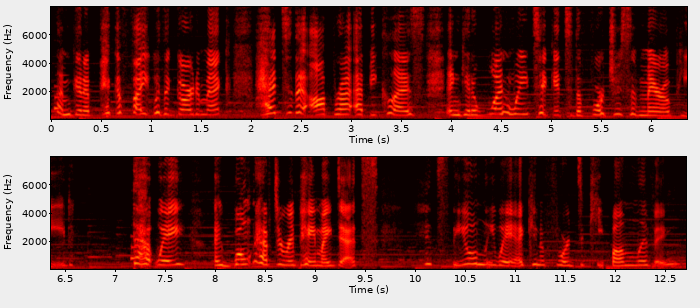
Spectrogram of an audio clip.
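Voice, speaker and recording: A woman's voice: extremely high pitch, a little fast, sharp tone, faint music behind, full character voice. A woman voicing a dramatic, grandiose young female engineer in a video game. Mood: desperate. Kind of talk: English video game voice acting.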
